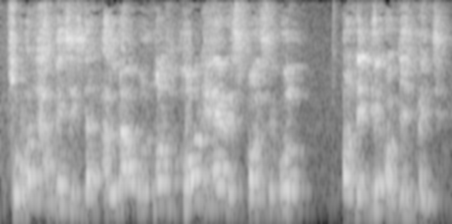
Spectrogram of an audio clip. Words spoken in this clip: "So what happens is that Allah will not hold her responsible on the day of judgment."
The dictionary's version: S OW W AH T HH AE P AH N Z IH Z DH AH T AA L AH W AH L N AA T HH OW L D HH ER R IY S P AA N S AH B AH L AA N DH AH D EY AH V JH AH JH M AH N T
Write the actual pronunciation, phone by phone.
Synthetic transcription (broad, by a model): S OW W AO T HH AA P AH N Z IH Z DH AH T AA L AH W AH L N AA T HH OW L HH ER R IY S P AA N S AH B AH L AA N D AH D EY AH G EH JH M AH N T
